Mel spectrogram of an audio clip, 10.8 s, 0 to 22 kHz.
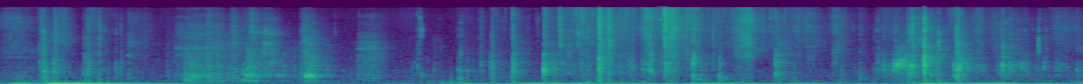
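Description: Hands handling and opening a cardboard trading-card box (2020 Topps UFC Striking Signatures): scattered rustling, scraping and small clicks of cardboard and paper as the box is turned over, its flap opened and the paper insert pulled back.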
